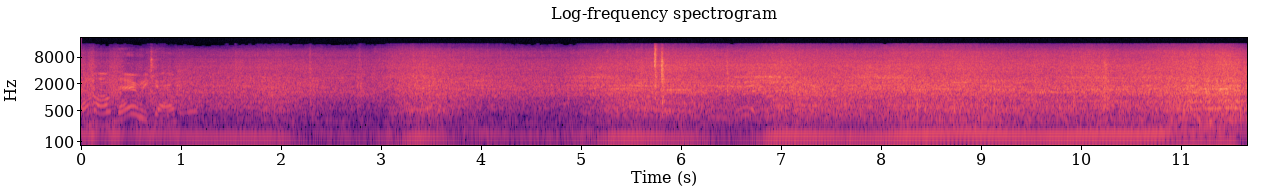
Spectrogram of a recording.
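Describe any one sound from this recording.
Tyres grind and scrape over rock.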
